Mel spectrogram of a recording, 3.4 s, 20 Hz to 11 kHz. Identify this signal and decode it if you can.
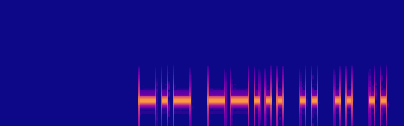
Morse code, heard as a keyed tone, about 25 wpm, 700 Hz. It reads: K7III
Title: NA SOTA Chaser Callsigns 25wpm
